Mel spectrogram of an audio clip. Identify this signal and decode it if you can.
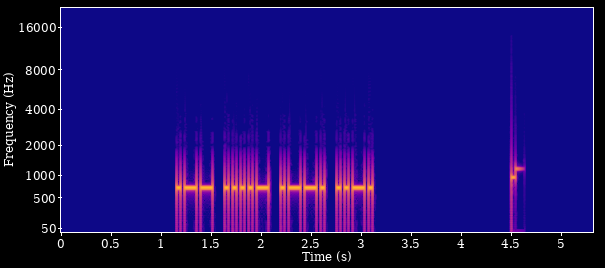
Morse code, heard as a keyed tone, about 30 wpm, 700 Hz. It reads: W4PF
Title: Easy Call Signs - 30wpm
